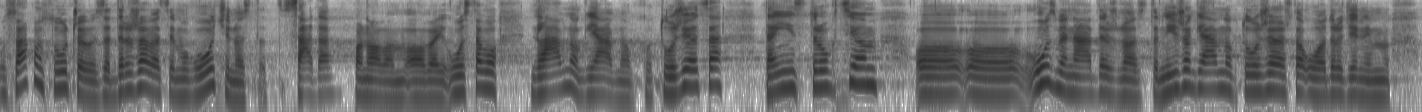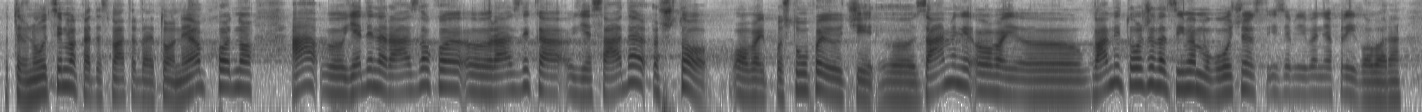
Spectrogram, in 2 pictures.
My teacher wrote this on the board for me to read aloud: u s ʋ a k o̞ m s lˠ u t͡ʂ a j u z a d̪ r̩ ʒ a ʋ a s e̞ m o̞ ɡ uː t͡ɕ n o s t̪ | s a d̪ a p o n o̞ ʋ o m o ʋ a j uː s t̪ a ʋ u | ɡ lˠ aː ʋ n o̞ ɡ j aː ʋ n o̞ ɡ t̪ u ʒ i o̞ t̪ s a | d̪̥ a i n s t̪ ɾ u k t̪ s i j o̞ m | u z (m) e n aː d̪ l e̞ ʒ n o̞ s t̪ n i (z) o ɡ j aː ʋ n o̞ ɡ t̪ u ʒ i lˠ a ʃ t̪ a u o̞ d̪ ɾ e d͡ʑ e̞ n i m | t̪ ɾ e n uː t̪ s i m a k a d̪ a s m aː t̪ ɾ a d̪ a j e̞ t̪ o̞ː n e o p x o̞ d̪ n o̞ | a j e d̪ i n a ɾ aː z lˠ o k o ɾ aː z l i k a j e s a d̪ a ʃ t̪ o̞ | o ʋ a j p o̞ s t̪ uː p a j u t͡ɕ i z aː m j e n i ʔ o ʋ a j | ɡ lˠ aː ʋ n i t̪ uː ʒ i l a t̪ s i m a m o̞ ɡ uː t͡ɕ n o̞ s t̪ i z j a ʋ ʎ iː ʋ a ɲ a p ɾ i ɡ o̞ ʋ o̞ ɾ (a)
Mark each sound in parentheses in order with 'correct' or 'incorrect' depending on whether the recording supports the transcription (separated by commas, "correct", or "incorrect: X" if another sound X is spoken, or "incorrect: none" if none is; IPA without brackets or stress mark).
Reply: correct, incorrect: ʒ, correct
